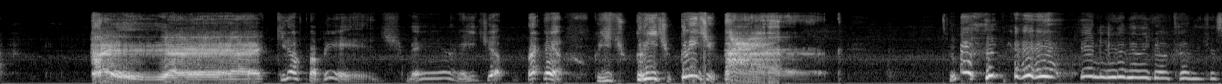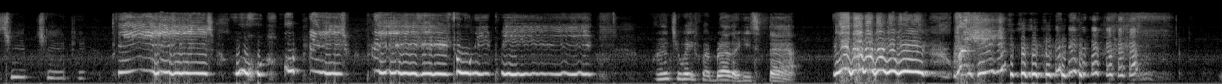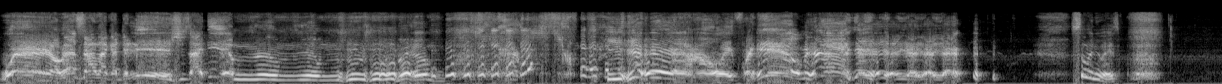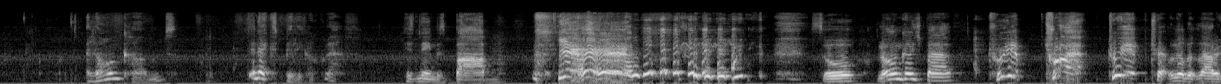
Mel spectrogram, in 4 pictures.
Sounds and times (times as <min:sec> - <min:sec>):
Speech: 0:00.9 - 0:08.4, 0:10.8 - 0:14.4, 0:18.8 - 0:20.2, 0:24.4 - 0:28.9, 0:30.5 - 0:34.1, 0:37.5 - 0:38.5, 0:39.1 - 0:40.1, 0:44.8 - 0:48.8.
